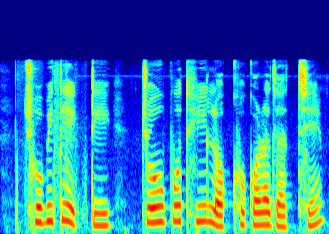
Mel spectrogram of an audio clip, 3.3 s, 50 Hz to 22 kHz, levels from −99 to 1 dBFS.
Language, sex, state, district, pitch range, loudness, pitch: Bengali, female, West Bengal, Cooch Behar, 205-265 Hz, -17 LUFS, 235 Hz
